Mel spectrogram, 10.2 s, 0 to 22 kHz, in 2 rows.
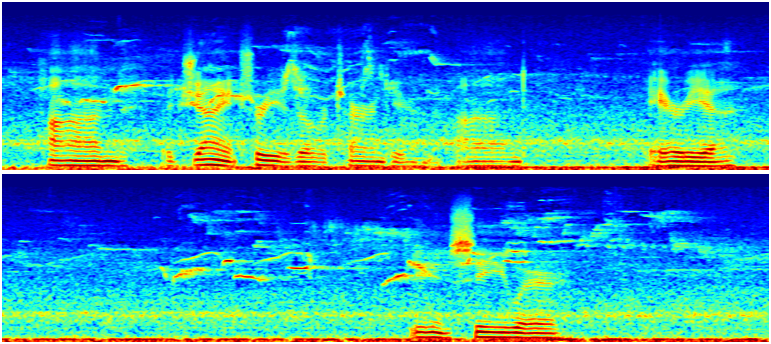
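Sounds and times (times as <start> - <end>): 
bird chirping and whistling outdoors by a pond: 0.0 - 10.2
steady low outdoor rumble: 0.0 - 10.2
speech: 0.3 - 3.7, 4.3 - 5.0, 7.8 - 9.0.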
